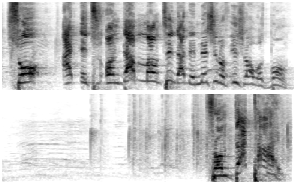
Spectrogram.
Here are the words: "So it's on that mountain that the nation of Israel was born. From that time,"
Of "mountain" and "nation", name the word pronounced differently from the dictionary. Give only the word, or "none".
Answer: none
